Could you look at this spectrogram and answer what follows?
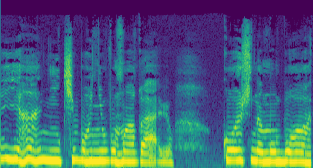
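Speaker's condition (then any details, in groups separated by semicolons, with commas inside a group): Cerebral palsy; not heard by self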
